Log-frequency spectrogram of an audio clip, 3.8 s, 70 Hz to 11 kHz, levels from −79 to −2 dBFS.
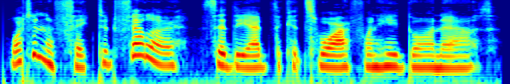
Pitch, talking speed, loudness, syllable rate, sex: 230 Hz, 205 wpm, -18 LUFS, 5.5 syllables/s, female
